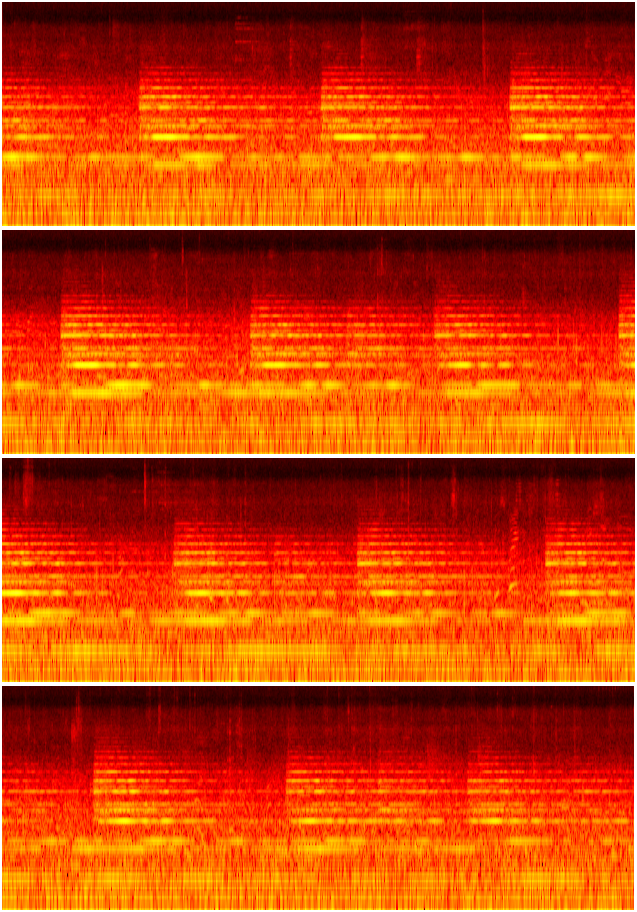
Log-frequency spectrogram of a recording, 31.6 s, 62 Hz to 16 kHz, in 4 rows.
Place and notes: It is a recording from the six o'clock ringing of the bells in Bonn Cathedral. You can hear how the whole place vibrates and resonates.
Nordrhein-Westfalen, Deutschland, 23 August 2010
